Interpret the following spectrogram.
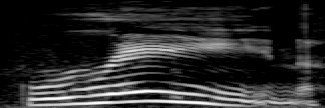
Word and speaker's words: rain: here's the word rain when two vowels go walking the first one does the talking and the second one is silent rain I see so you don't even say the I nope here we have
